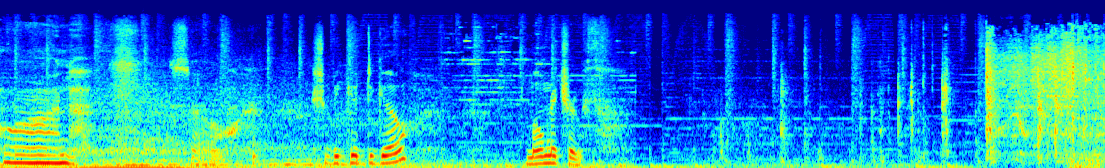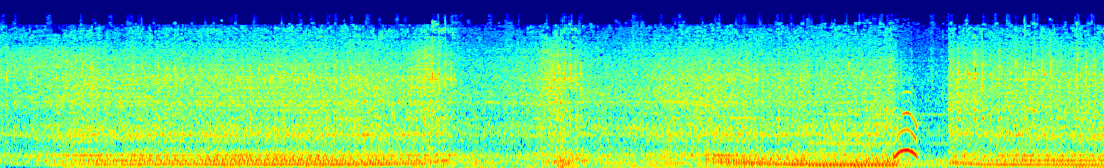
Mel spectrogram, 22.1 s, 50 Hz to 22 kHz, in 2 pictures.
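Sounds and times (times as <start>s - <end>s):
car engine starting and idling: 0.0s - 5.2s, 7.4s - 22.0s.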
